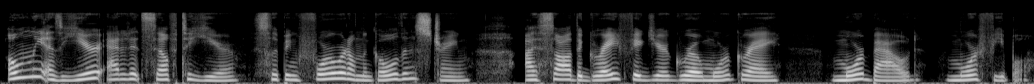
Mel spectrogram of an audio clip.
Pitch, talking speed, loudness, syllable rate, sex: 215 Hz, 145 wpm, -17 LUFS, 4.0 syllables/s, female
